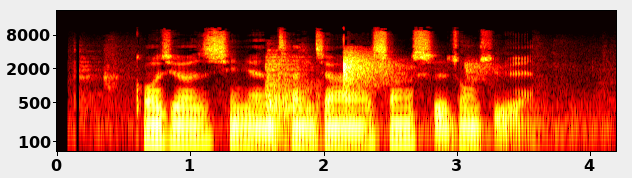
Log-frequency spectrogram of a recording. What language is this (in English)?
Chinese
